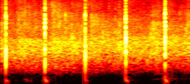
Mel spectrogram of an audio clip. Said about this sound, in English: Can we give God a hand today? I just feel like let's give God a hand.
